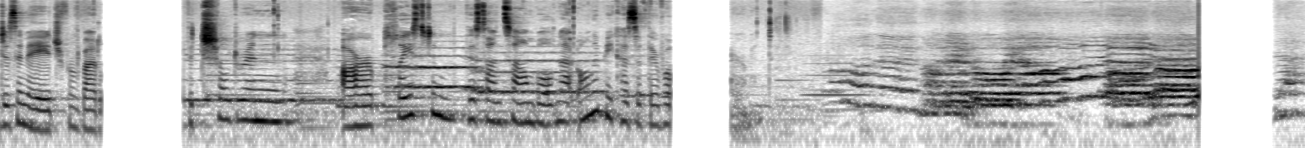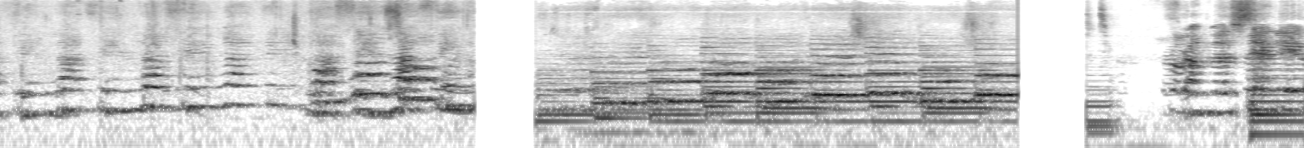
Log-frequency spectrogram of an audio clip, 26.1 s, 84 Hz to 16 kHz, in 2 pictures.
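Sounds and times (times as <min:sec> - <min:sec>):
children's choir singing: 0:01.8 - 0:06.6, 0:08.0 - 0:12.0, 0:12.8 - 0:17.8, 0:18.4 - 0:23.2, 0:24.7 - 0:26.0.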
